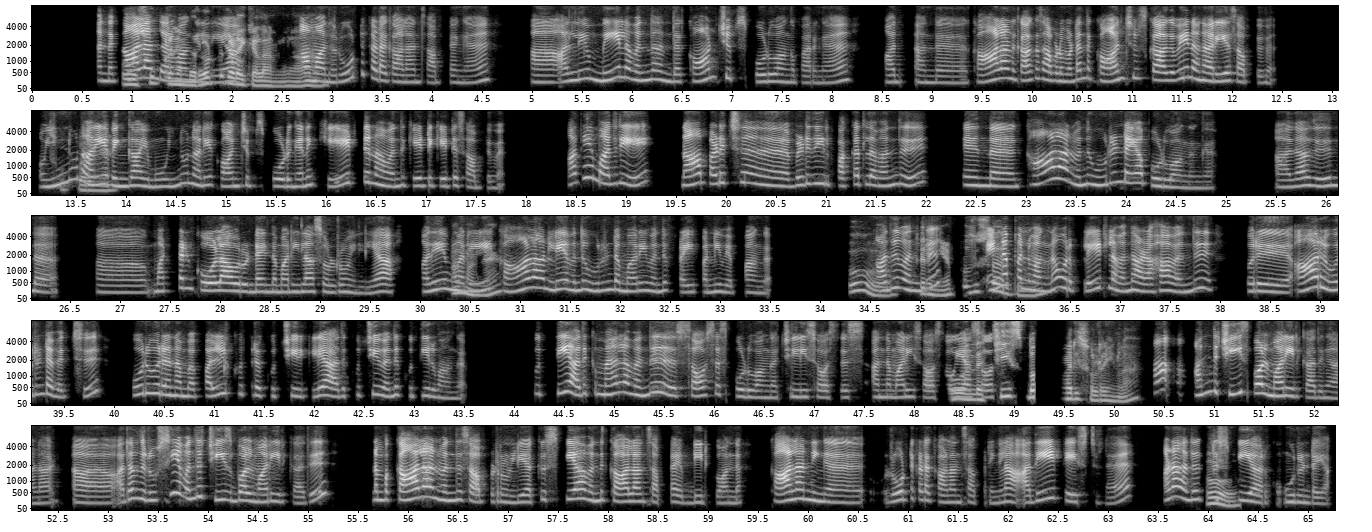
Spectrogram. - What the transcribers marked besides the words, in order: in English: "சாஸஸ்"; in English: "சில்லி சாஸ்"; in English: "சோயா சாஸ்"; tapping; in English: "சீஸ் பால்"; in English: "சீஸ் பால்"; in English: "சீஸ் பால்"; in English: "கிரிஸ்பியா"; in English: "கிரிஸ்பியா"
- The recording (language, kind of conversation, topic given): Tamil, podcast, மழை நாளில் நீங்கள் சாப்பிட்ட ஒரு சிற்றுண்டியைப் பற்றி சொல்ல முடியுமா?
